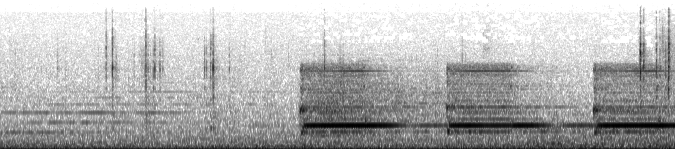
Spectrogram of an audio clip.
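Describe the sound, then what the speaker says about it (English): An electronic alarm tone in the video game Portal Stories: Mel sounds in three repeated pulses, each about a second long, loud and steady over a low background hum. "Alarm."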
